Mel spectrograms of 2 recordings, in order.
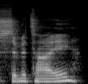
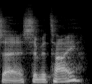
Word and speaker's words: Civitai: It's Civitai with an I, and it comes from the Latin civitas. It's kind of a really bad pun, play on words. Civitas means community in Latin, and that's how it's intended to be pronounced.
